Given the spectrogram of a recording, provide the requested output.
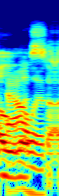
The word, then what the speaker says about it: Alys: mom's name is Alysa her name is Alice which is spelled a l Ys so it is very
